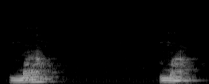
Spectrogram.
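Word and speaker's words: μαμά: It's important the accent to be at the end. So let's go together after me. Ma, ma, mama, mama.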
